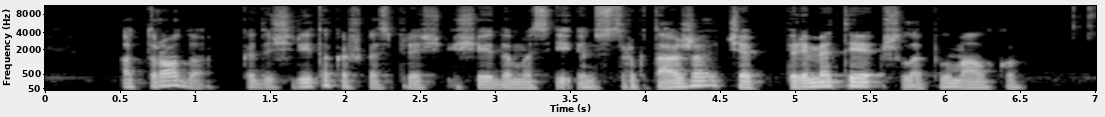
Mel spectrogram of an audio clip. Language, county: Lithuanian, Klaipėda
